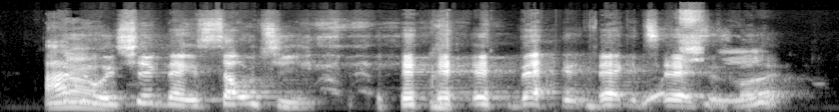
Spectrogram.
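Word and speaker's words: Xochitl: I knew a chick named Sochi back in Texas, man. Yeah, it spelled like XOCHTL, something like that. Sochi.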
